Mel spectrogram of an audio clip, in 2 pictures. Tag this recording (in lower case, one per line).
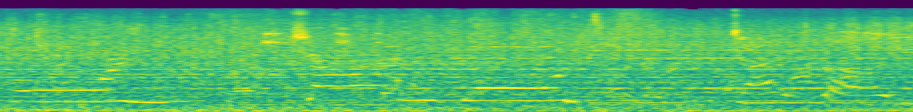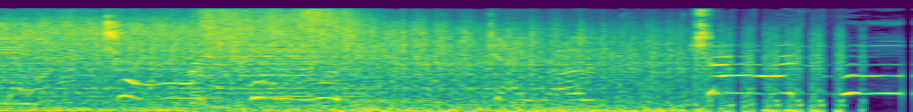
speech
music
pop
